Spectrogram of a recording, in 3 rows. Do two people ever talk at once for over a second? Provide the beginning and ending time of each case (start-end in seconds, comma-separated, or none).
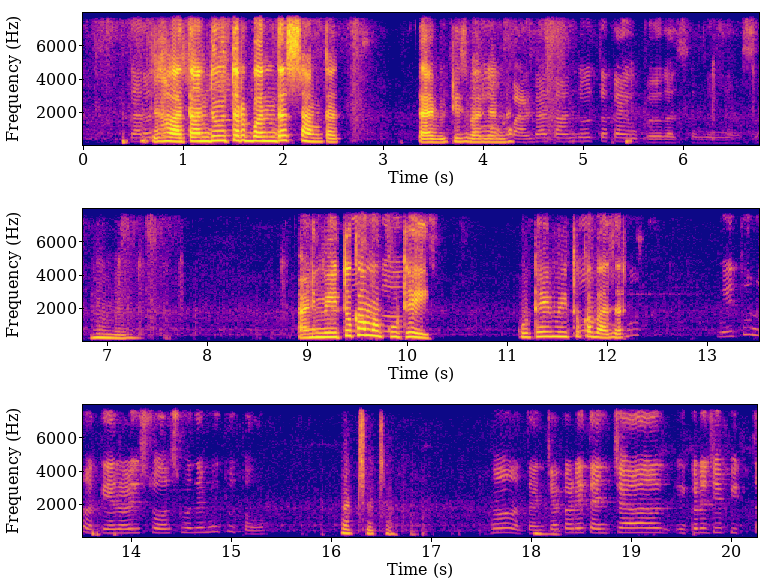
8.9-10.2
